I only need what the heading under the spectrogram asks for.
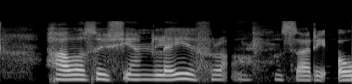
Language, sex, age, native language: Icelandic, male, 11, Icelandic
